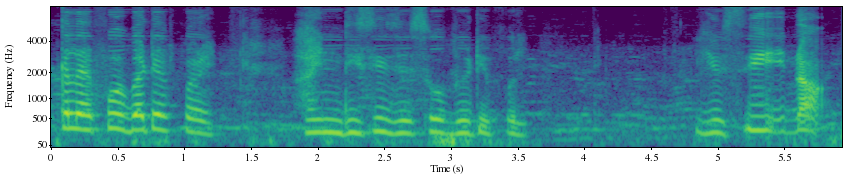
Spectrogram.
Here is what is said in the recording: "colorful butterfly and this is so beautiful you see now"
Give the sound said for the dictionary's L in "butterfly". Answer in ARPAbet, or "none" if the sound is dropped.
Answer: none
